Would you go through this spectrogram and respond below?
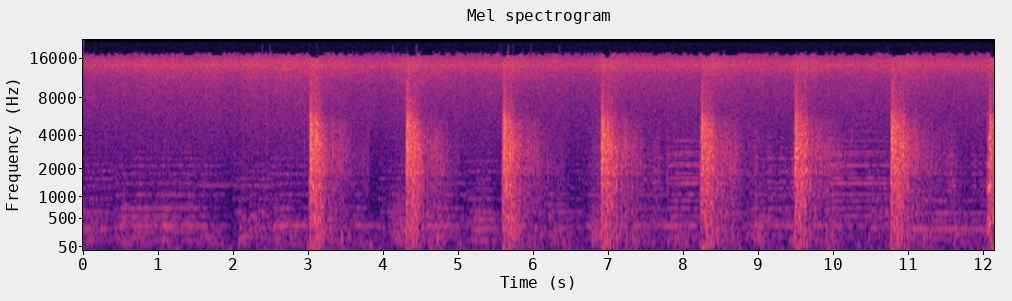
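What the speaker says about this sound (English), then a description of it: "The rifle is first demonstrated being fired from a prone position." Springfield rifle fired from a prone position, eight sharp reports spaced about a second apart over a background of music, loud and close.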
